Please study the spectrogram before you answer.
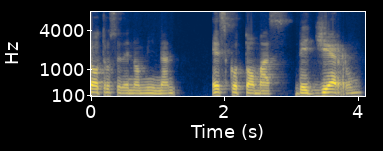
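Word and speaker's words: Bjerrum: de Jerrum, que se escribe b j e r u m y se pronuncia jerrum, que son los dos característicos asociados a glaucom.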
